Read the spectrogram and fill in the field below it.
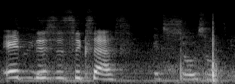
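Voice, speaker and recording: A young woman with a high voice chats casually, drowsy and giggly. Crowd chatter hums behind her. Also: moderate pace, low-quality recording. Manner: sleepy, giggly. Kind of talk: casual chat.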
